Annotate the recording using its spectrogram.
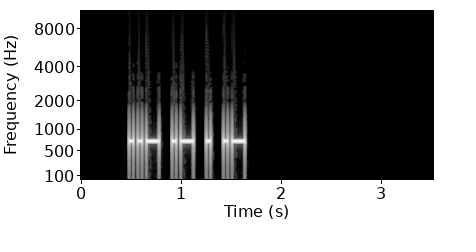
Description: Morse code, heard as a keyed tone, about 28 wpm, 700 Hz. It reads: UAEA
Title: All Cut Numbers - 4-Digit 28wpm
